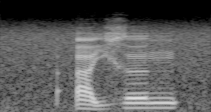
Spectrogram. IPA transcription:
ʔ a˧˩ j ɣ əː˧ ŋ

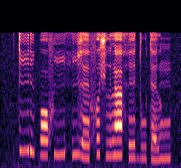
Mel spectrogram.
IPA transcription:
t iː˦ ɾ i˧ b ɔ˧ f iː˧ h i˧ ɣ ɛ˨ f ə˦ ʃ ɨ˧ l ã˦ h e˧ d u˨ t ɛ˨ l ũ˧

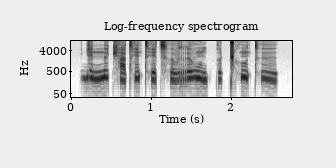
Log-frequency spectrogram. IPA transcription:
ɡ e˦˨ nː ɨ˦ t͡ʃʰ a˨ tʰ ẽ˦ tʰ e˨ t͡sʰ ɵ˨ v r ɵ˦ v ũ˨ ɡ kː ɵ˨ ǁʰ ũ˦˨ tʰ ɨ˦˨

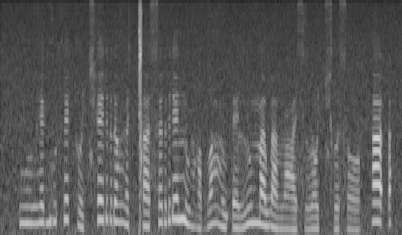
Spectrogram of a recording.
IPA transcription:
w u˦ ɦ ɛ˥ ɡ u˥ θ ɛ˥ k ɤ˩ t͡ɕʰ ɛ˥ r ʌ˦ ɦ ɜ˨ ǀ a˨ s ʌ˦ r ɛ˥ n u˨ ɦ ʌ˩ dˤ ʌ˦ ɦ u˩ ʔ ɛ˩ lː u˦ m a˦ w a˨ v ʕ ɛ˩ s lː ɔ˨ t͡ɕʰ ɤ˩ s ɔ˩ | a˦ ʔ

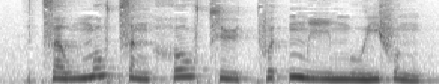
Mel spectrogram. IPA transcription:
t͡s ɐ˨˧ w m o˥ w t͡s ɐ˨ ŋ h o˥ w t͡s yː˨ t̚ f ɵ˥ t̚ m iː˨ m uː˨˥ j f ʊ˨˩ ŋ

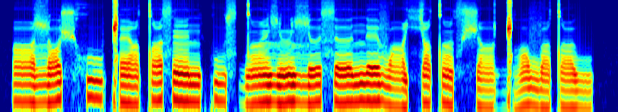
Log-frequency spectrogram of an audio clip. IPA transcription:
ɑ˨˩ ɮ ɒ˩˥ ʃ x u˦˨ ǁ æ˨˩ tˤ ʌ˧˥ s æ̃˦˨ n k u˦˨ s dˤ æ̃˧˥ ɮ ə̃˧˥ ɮ ə˧˥ s ɜ˧˥ n ɛ˧˥ v ɑ˨˩ ç ə˦˨ tˤ ɛ̃˦˨ s ʃ ɑ˨˩ ɡ͡ǁ ɒ˩˥ v ʊ˨˩ tˤ u˨˩

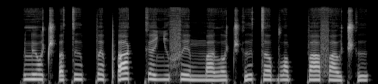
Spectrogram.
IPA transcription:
lʲ ɔ t͡ʃʼ ɐ t ɨ pː ɛ pʼ a kː ɛ ʎ ɨ f e mː a l ɔ t͡ʃʼ ɨ t ɐ b lˠ ɨ pː a f a ʊ̯ t͡ʃʼ ɨ

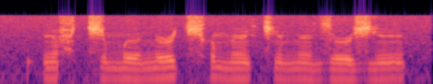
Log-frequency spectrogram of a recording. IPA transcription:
ʔ ẽ ħ t͡ɕ ə m ə n ə˞ t͡ɕʰ ə m ɛ̃ t͡ɕ ə̃ n ɛ̃ z ə˞ ʑ ẽ

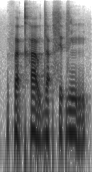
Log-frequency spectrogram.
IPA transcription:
θ ä̰˦˨ kʰ a̰˦˨ ʊ̯ d ä˦ ʔ sʰ ɪ˦ ʔ z ĩ˦˨

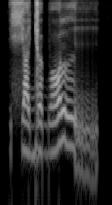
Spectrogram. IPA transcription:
ç a ɟ œ b ɔ lː ḭ

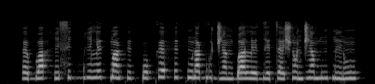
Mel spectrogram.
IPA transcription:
ɛ˨ b a˧ h i˨ s i˧ ɡ͡b i˧ l e˧ k͡p ã˧ k e˨ k͡p o˨˦ k ɛ˦ h e˦ k ũ˧ ɾ a˦ ɡ u˦˨ d͡ʒ ã˨˦ ɡ͡b a˧ l e˨ d e˨ t ɛ˨ ʃ ɔ̃˧ d͡ʒ ã˦ b ũ˧ k͡p ĩ˨ ɾ ũ˧

